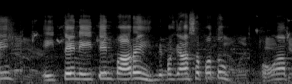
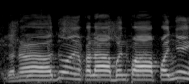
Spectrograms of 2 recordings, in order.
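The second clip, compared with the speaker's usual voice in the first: ordinary talk, nothing marked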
